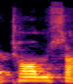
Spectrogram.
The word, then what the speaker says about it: Tom-san: So my name is Tom, and the honorific term in Japan is san. So 3 happens to be the same word, the same pronunciation, san. So we have Tom-san, and then we have the number san.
